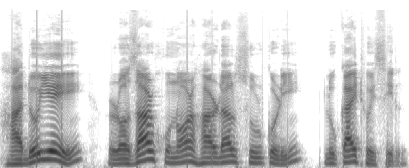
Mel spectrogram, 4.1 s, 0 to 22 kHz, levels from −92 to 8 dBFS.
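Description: Periodic USB or driver dropouts run from 0.12 s to 3.88 s, recurring every 0.25 s, about fifteen in all. At each one, something is blocking the USB bus or audio driver on a fixed schedule, so a few milliseconds of audio never arrive and are replaced by silence. The speech carries a steady ticking, four clicks per second, heard only where there is signal, each one a tiny gap.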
